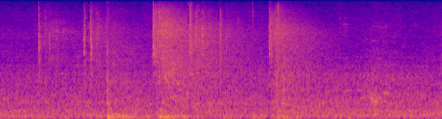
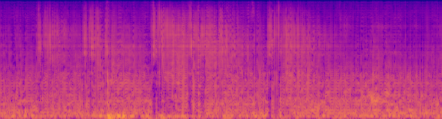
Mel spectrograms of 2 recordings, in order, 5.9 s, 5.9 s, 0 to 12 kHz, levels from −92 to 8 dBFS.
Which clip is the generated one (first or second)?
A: second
